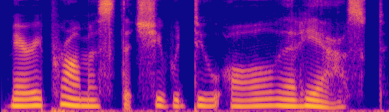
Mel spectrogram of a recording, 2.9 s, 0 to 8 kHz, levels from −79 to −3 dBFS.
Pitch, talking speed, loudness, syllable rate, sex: 170 Hz, 205 wpm, -20 LUFS, 5.2 syllables/s, female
